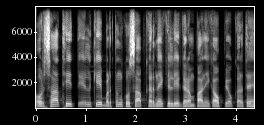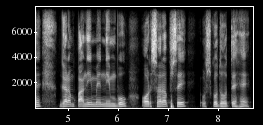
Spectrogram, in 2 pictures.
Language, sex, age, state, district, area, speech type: Hindi, male, 30-45, Madhya Pradesh, Bhopal, urban, spontaneous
